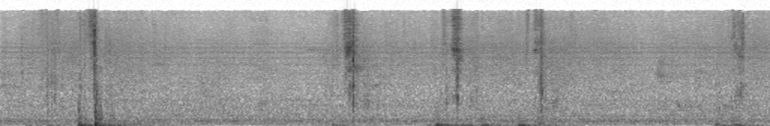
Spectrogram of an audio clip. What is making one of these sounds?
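A karate athlete's bare feet stamp and slap on a mat.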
